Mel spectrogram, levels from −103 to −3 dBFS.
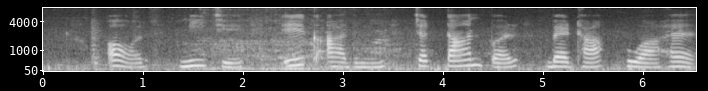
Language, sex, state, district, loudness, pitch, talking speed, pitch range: Hindi, female, Bihar, Katihar, -18 LUFS, 225 Hz, 85 wpm, 205-250 Hz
